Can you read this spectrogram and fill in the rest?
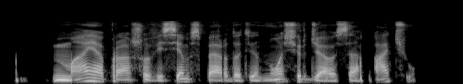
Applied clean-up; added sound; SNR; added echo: none; none; none; none.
